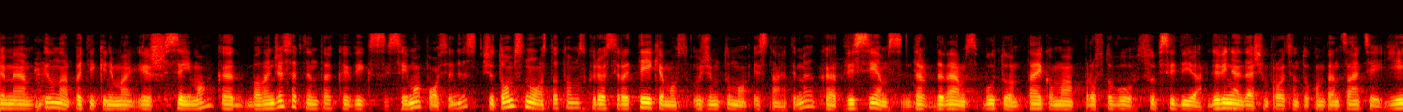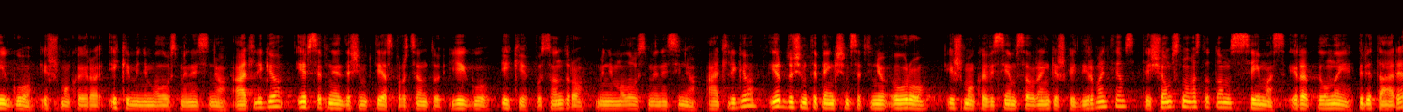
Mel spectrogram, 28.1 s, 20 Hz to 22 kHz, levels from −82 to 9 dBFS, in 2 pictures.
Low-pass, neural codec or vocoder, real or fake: 7.2 kHz; none; real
